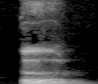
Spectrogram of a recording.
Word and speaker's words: But: Russian Winger Center named Daniel uh boot but I don't know it's it's spelled b-u-t but watch some highlights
